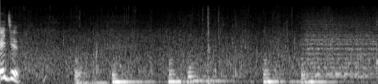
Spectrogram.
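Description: A young boy speaks calmly nearby.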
